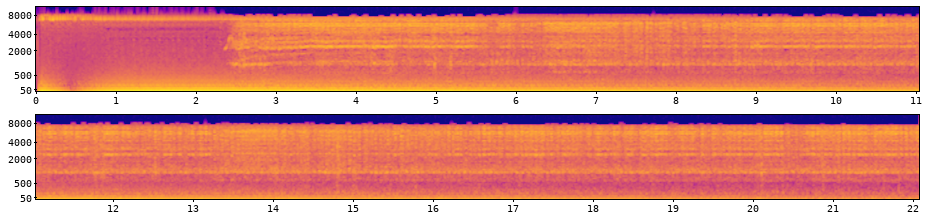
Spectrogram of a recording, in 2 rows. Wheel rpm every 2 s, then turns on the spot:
0, 120, 160, 160, 160, 160, 160, 160, 160, 160, 160.
none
